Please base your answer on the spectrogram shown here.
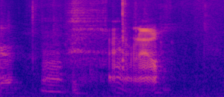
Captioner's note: sighs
